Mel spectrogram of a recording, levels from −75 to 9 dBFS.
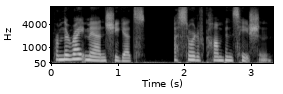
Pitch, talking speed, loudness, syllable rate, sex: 215 Hz, 160 wpm, -17 LUFS, 4.5 syllables/s, female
